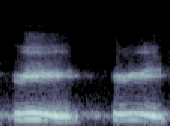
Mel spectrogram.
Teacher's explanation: So this sound is actually in German pronounced as, it's not U, it's not E, but your lips are like U, but you say E, U, U, so that way.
